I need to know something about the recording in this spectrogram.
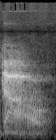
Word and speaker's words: Dao: decide how it's pronounced we should have spelled it D you see but it's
